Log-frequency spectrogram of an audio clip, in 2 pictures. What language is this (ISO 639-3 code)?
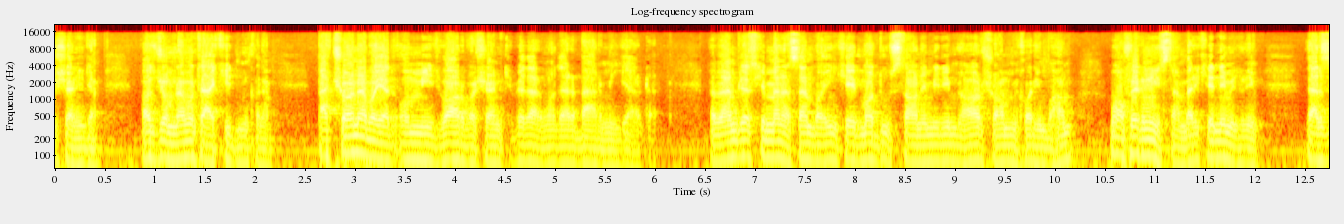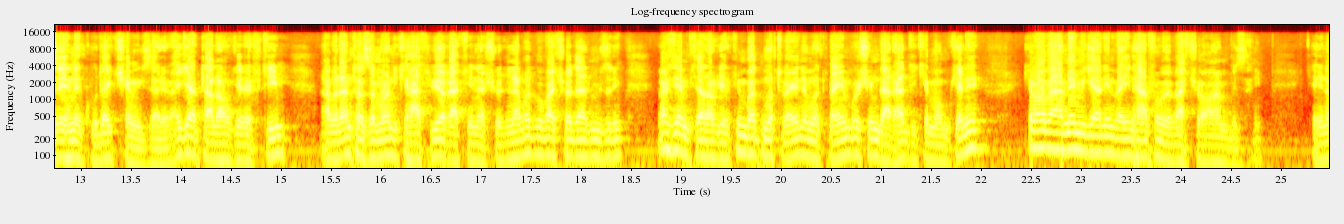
fas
